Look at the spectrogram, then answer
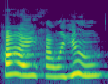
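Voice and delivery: put-on high, loud sing-out in a small kid's voice; squeaky-high little voice, loud and friendly; little child's voice. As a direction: chirp it like a little kid calling from the next stall. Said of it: "a little voice says".

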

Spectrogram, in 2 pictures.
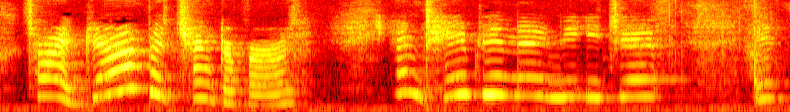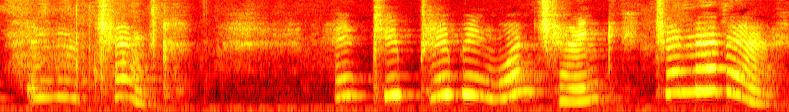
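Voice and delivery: put-on lightly high baby voice. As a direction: babble it like a toddler. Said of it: "my baby impression".

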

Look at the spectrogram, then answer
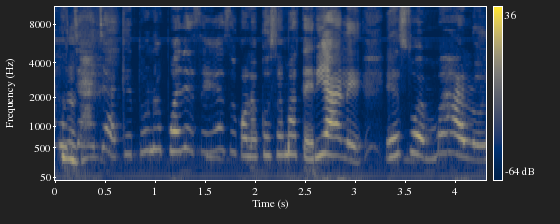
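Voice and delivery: a hint of a stern mother lecturing; mom scolding. Mom scolds her for crying over a truck, lightly voiced. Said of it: "y me dice".

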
